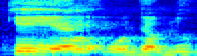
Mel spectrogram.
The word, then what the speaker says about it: know: number 5 में देखिए, सभी जानते होंगे KN यदि एक साथ हो तो के वहाँ साइलेंट हो जाता है, जैसे KNOW, पीछे भी देखा नो हो जाएगा इसका, या KNEE नी,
